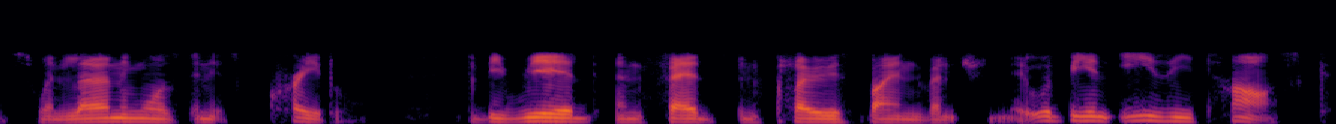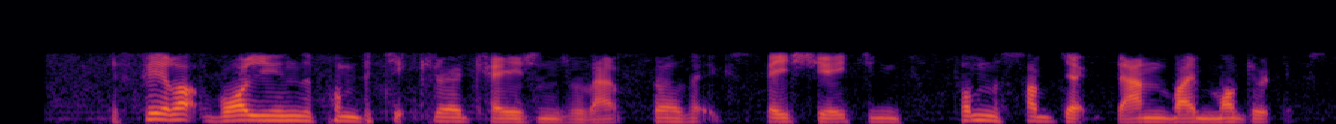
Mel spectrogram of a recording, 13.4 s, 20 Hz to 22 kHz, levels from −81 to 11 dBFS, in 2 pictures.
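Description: The whole clip runs through the AMR narrowband mobile codec, with nothing above 3.8 kHz and a buzzy, synthetic edge that fits a low rate around 7.4 kbps. The room noise jumps by about 25 dB around seven seconds in, and from there it picks up the codec's swirling warble.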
